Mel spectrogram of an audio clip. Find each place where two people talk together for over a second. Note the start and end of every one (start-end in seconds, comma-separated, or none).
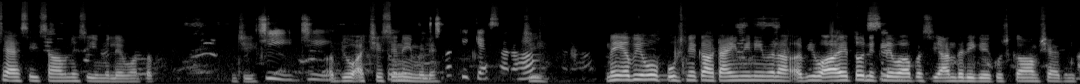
none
